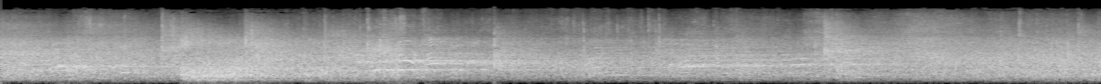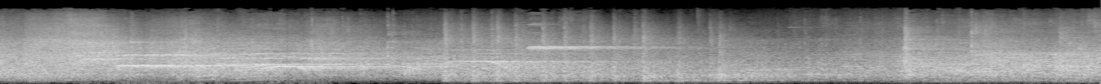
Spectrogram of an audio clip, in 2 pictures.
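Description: Spectators nearby chatter and call out.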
